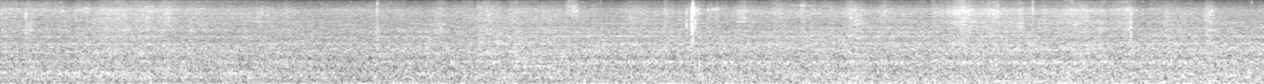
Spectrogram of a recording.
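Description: Freight train's steel hopper wagons rolling past close by: a steady rumble of wheels on rail, with a few sharp clicks.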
